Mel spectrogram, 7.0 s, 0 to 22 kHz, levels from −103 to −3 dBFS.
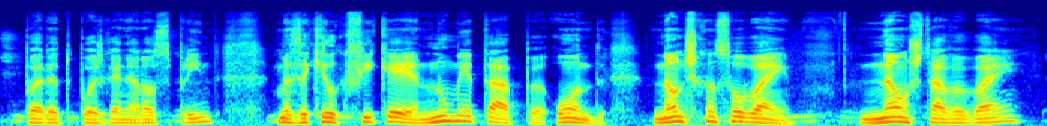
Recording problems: voice in the background; faint; throughout; 20 dB below the speech

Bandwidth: 14.5 kHz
